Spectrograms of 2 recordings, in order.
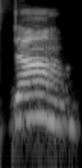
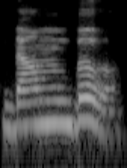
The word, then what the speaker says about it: dumb: It's dumb and not dumb.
